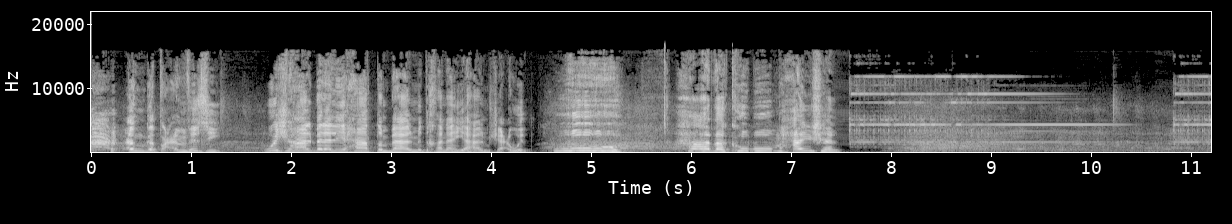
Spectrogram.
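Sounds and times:
laughter: 0.0s - 3.3s, 4.5s - 7.2s, 7.9s - 11.1s
speech: 0.4s - 7.6s
telephone ringing: 7.5s - 11.1s.

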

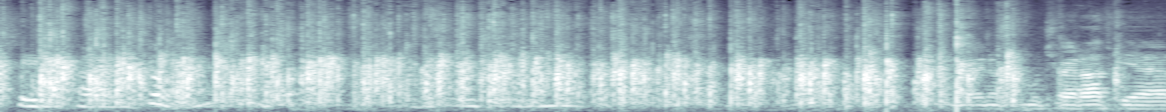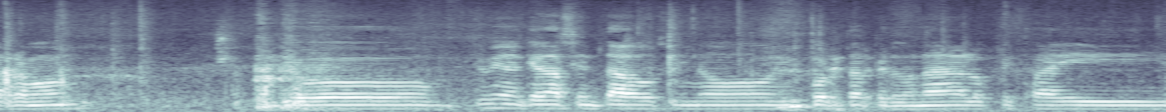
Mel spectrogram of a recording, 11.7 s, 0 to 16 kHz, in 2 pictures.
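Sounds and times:
audience applause at the close of a lecture: 0.0s - 6.0s
speech: 0.1s - 1.3s, 5.2s - 11.6s.

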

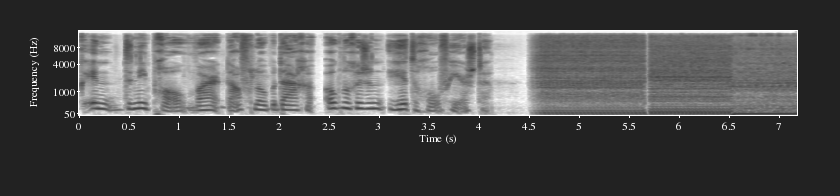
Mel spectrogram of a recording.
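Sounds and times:
speech: 0.0s - 4.2s
power generators running in a Ukrainian city during blackouts: 4.5s - 7.1s.

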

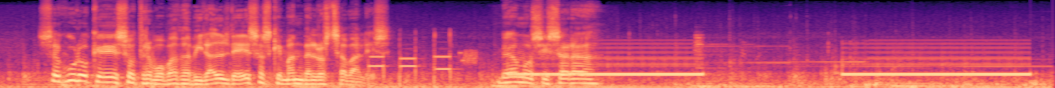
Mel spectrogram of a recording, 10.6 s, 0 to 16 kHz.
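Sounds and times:
low rumble: 0.0s - 10.5s
speech: 0.4s - 4.1s, 5.0s - 6.2s
ringback tone of a call placed to a mobile phone: 5.9s - 7.1s, 8.5s - 10.5s.

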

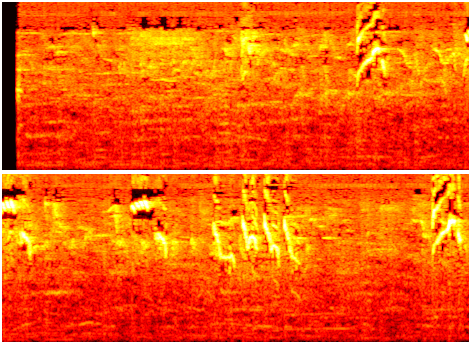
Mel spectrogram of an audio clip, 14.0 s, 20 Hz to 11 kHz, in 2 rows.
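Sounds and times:
faint background birdsong: 0.2s - 13.9s
Oriental magpie-robin whistles and trills: 3.5s - 12.1s, 13.2s - 13.9s.

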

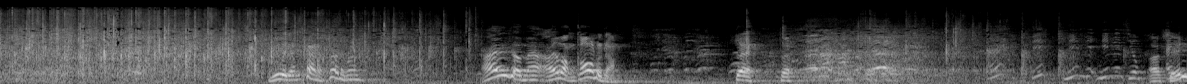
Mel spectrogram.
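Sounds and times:
audience applause at a live comedy stage show: 0.0s - 4.8s, 8.2s - 10.8s
speech: 2.7s - 3.8s, 4.8s - 6.3s, 7.4s - 9.2s, 10.4s - 11.8s
laughter: 6.9s - 10.8s.

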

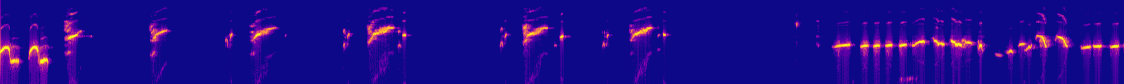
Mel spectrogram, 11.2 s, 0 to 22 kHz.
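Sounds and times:
white-rumped shama scratchy chirping calls: 0.0s - 4.2s, 5.0s - 6.8s, 7.9s - 11.2s.

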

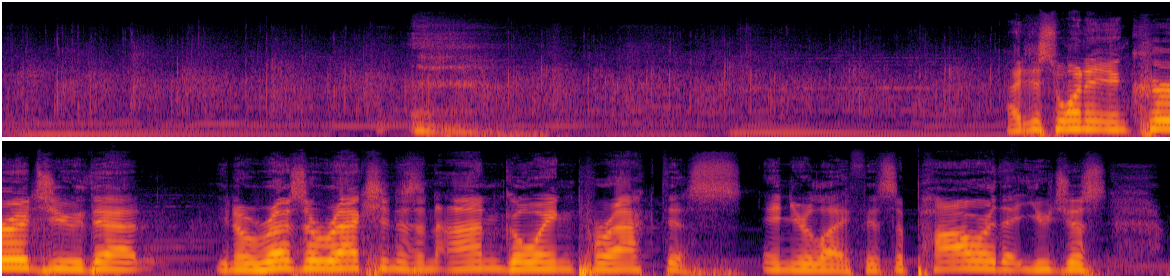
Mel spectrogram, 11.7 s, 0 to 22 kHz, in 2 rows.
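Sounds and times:
church congregation clapping during an evening service: 0.0s - 7.9s
speech: 2.0s - 2.6s, 5.0s - 11.6s.

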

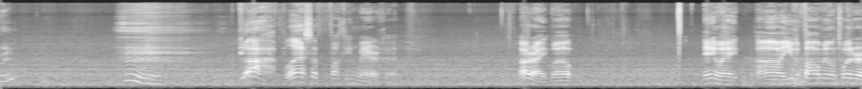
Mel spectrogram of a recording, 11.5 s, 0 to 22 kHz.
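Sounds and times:
speech: 0.0s - 0.4s, 1.6s - 2.3s, 3.2s - 5.6s, 6.9s - 7.8s, 9.4s - 11.4s
person yawning: 1.6s - 2.7s.

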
